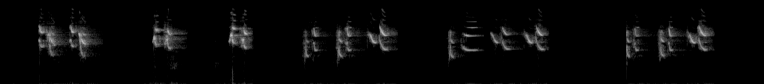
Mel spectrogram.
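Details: Common linnet (pardillo or pajarel) song: clusters of two or three rapid twittering chirps, separated by brief gaps, about seven groups in succession, clean with no background.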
